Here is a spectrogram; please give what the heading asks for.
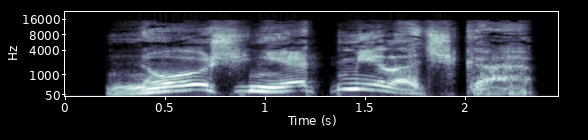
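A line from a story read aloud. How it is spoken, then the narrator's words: Hiss. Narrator (Russian): прошипел Гфырк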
